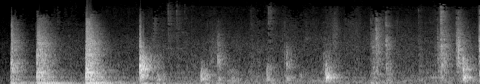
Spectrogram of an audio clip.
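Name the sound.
knock on a door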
